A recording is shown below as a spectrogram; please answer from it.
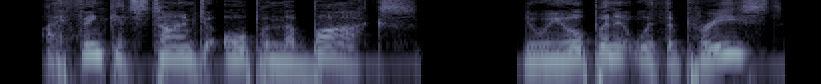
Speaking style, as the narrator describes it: Wade step closer to Julia and whisper

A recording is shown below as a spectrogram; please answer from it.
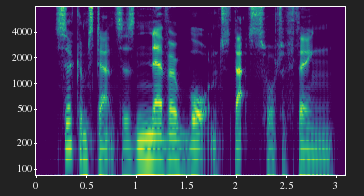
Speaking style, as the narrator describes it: said Amanda hastily

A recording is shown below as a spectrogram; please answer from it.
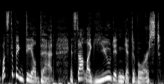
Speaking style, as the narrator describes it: Maddie snapped

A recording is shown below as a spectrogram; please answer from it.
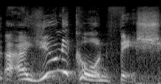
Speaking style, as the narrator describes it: he shrieked in delight

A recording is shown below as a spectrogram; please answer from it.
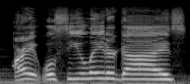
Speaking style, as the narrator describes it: shouted Momo

